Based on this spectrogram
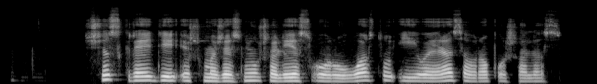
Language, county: Lithuanian, Marijampolė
